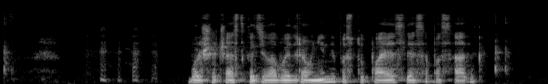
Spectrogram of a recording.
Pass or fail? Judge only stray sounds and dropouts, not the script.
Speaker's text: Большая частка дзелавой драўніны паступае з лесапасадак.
fail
